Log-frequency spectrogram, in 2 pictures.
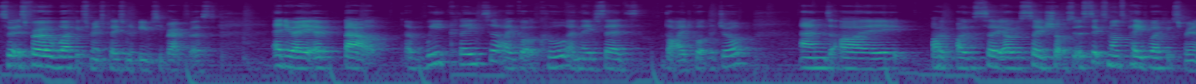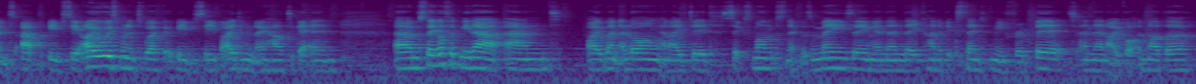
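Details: Adult woman who has stammered since childhood and uses fluency techniques, so the stammer may be barely audible; stuttering (stammering).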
